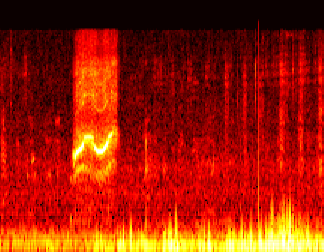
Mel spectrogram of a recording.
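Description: A person whistling a short wavering call, about half a second long, about a second in, calling the beagle in. After it, low rumbling and thumping noise on the microphone builds as the dog runs up.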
